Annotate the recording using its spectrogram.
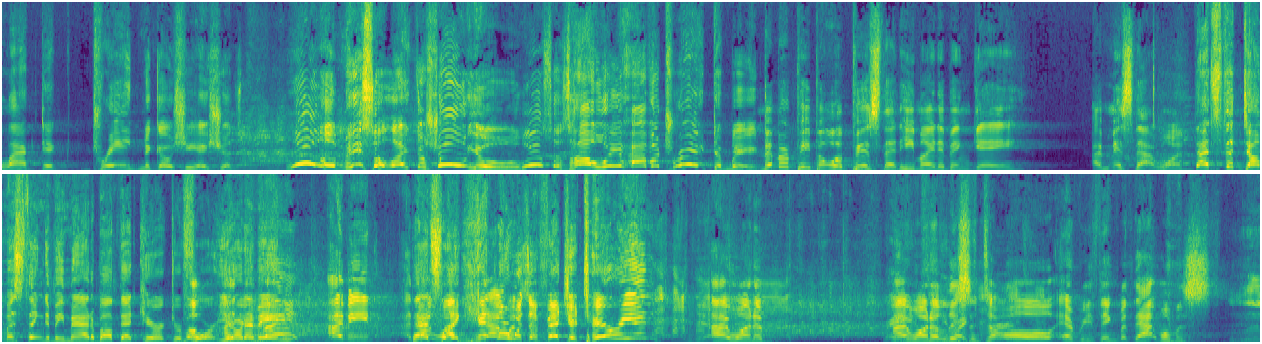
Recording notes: Live From LA Podfest. Recorded in front of a live audience at the 2017 LA Podcast Festival.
